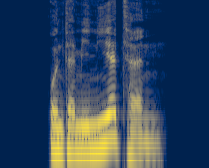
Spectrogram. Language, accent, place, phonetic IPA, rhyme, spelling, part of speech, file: German, Germany, Berlin, [ˌʊntɐmiˈniːɐ̯tn̩], -iːɐ̯tn̩, unterminierten, adjective / verb, De-unterminierten.ogg
- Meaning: inflection of unterminiert: 1. strong genitive masculine/neuter singular 2. weak/mixed genitive/dative all-gender singular 3. strong/weak/mixed accusative masculine singular 4. strong dative plural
